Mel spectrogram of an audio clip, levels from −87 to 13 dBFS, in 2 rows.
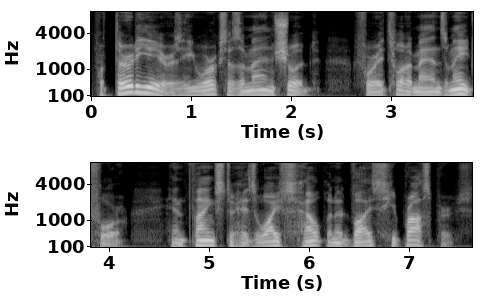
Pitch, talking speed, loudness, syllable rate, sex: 100 Hz, 195 wpm, -17 LUFS, 4.7 syllables/s, male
